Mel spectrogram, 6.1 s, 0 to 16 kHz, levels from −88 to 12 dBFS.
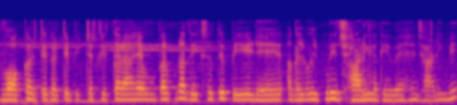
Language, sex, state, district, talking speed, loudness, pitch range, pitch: Hindi, female, Maharashtra, Chandrapur, 235 wpm, -17 LUFS, 185-205 Hz, 195 Hz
